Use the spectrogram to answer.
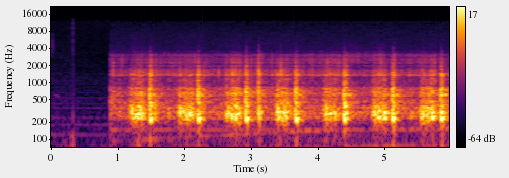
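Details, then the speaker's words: Regular heart sounds about 82 per minute with a sharp, loud second sound at the aortic focus: accentuated aortic component of the second sound, as in arterial hypertension. "y se oye aumentado en la hipertensión arterial a nivel del foco aórtico escuchémoslo"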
